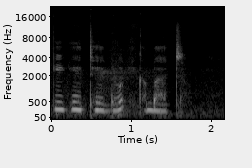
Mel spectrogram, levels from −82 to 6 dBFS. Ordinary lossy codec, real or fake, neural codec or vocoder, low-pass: none; fake; vocoder, 44.1 kHz, 128 mel bands every 512 samples, BigVGAN v2; none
